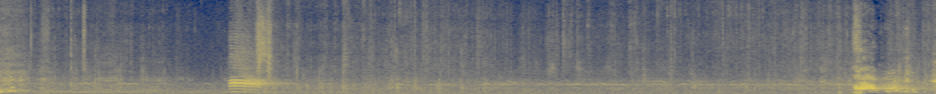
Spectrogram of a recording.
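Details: Two isolated barks about six seconds apart from one of two dogs, a Corgi (Kotaro) and a Toy Poodle (Chirol), romping in snow; a steady low outdoor hum fills the long quiet gap between them.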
